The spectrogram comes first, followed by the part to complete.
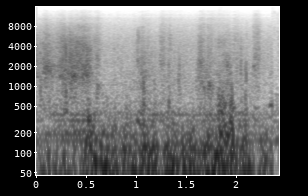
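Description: Wind buffeting the microphone: a loud, gusty rumble with no clear pitch.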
